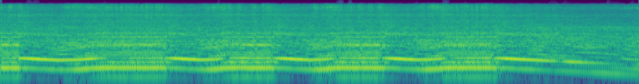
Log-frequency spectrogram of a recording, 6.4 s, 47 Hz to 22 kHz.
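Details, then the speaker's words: 2011 Yamaha Jupiter MX, carbureted, losing power when climbing hills: revs rise and fall about once a second with a ragged, stumbling note; ignition breaking up from a weak stator coil. "Nggak nggak kuat teman-teman gak kuat nanjak tapi kalau saya turun pada saat bunyi lagi bunyi kita jas ya nanjak teman-teman jadi hilang tenaga gitu"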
